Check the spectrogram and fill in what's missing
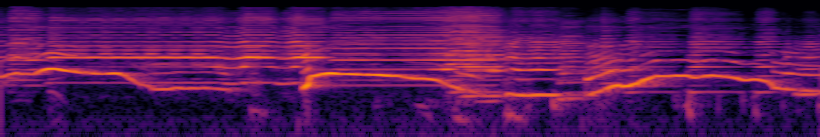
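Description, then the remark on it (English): A black Australian Labradoodle named Sadie howls in long, sliding wails that rise and fall, singing along with steady harmonica notes. Both are fairly loud, continuous for several seconds, with no talking. “She's a black Australian Labradoodle and pretty much the best dog in the world.”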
